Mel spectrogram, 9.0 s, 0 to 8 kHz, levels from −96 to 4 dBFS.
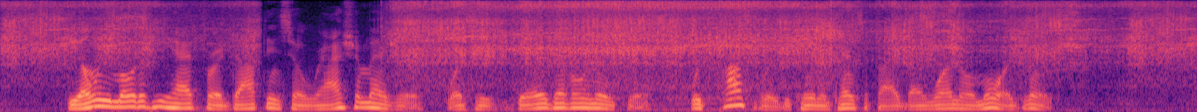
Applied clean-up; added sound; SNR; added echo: none; Domestic sounds, home sounds; 6 dB; none.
